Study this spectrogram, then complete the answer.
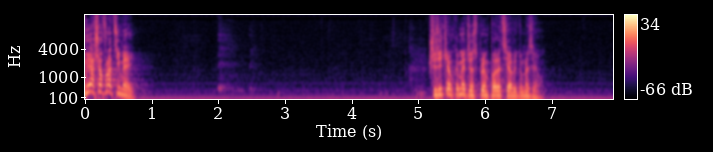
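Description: A man speaks with feeling through a microphone in a large hall.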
